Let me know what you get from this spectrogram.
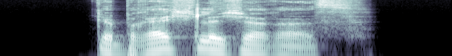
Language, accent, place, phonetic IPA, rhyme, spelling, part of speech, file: German, Germany, Berlin, [ɡəˈbʁɛçlɪçəʁəs], -ɛçlɪçəʁəs, gebrechlicheres, adjective, De-gebrechlicheres.ogg
- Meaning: strong/mixed nominative/accusative neuter singular comparative degree of gebrechlich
